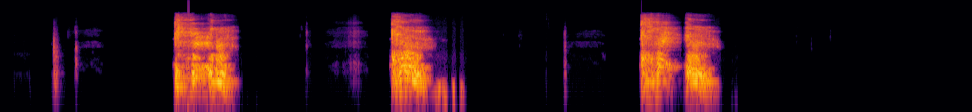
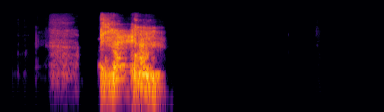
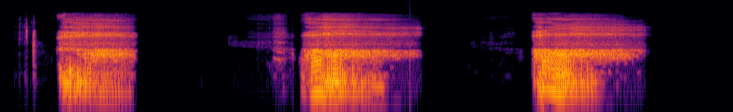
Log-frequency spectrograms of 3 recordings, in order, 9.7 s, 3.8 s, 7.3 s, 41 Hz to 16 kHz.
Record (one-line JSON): {"three_cough_length": "9.7 s", "three_cough_amplitude": 32768, "three_cough_signal_mean_std_ratio": 0.32, "cough_length": "3.8 s", "cough_amplitude": 29914, "cough_signal_mean_std_ratio": 0.32, "exhalation_length": "7.3 s", "exhalation_amplitude": 27314, "exhalation_signal_mean_std_ratio": 0.47, "survey_phase": "beta (2021-08-13 to 2022-03-07)", "age": "65+", "gender": "Male", "wearing_mask": "No", "symptom_cough_any": true, "smoker_status": "Ex-smoker", "respiratory_condition_asthma": false, "respiratory_condition_other": true, "recruitment_source": "REACT", "submission_delay": "1 day", "covid_test_result": "Negative", "covid_test_method": "RT-qPCR"}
